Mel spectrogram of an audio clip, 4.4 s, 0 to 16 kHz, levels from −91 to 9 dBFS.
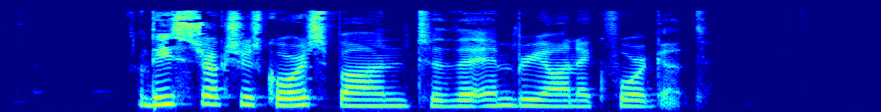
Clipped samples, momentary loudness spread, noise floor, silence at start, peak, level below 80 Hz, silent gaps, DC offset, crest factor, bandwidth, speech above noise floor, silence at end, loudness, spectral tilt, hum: under 0.1%; 13 LU; -83 dBFS; 0.7 s; -14 dBFS; -84 dBFS; none; under 0.1%; 22 dB; 11.5 kHz; 50 dB; 0.9 s; -32 LUFS; -1.5 dB/octave; none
